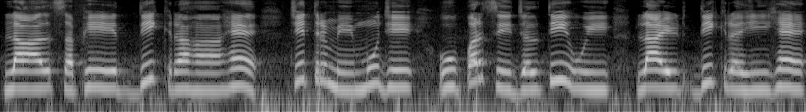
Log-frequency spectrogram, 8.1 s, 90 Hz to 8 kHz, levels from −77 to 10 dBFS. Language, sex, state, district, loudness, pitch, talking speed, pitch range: Hindi, female, Madhya Pradesh, Katni, -17 LUFS, 235 Hz, 120 wpm, 225-250 Hz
